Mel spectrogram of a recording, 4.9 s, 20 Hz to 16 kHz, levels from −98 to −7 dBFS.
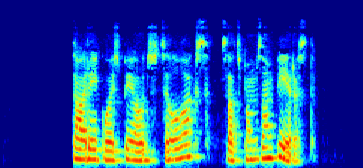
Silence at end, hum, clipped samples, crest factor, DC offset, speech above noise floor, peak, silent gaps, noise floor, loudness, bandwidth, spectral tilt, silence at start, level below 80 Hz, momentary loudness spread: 0.8 s; none; under 0.1%; 18 dB; under 0.1%; over 68 dB; -6 dBFS; none; under -90 dBFS; -22 LUFS; 7.6 kHz; -5.5 dB/octave; 0.95 s; -76 dBFS; 12 LU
